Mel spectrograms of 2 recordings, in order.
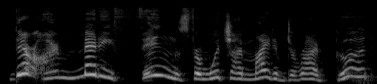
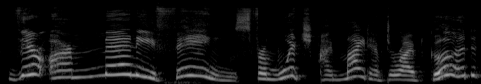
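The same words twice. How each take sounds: First: Speed, tone and intensity stay fairly even and natural. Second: Speed, tone and intensity vary in an exaggerated way.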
